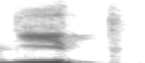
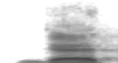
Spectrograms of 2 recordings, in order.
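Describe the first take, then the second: First: The first vowel is an 'ee' sound. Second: The first vowel is an 'ai' sound. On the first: The speaker calls it right. "आपको ई पढ़ें, यानी कि ऐसे पढ़ें" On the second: The speaker calls it wrong. "गैत नहीं पढ़े हैं"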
